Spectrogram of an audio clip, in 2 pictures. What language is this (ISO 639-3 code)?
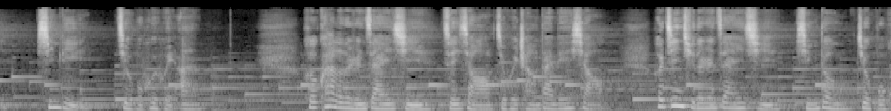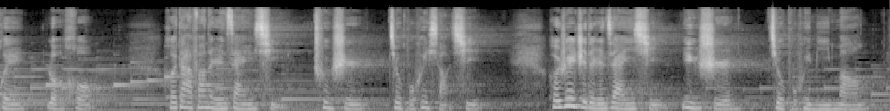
zho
